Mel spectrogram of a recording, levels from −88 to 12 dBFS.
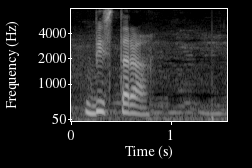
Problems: constant background noise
